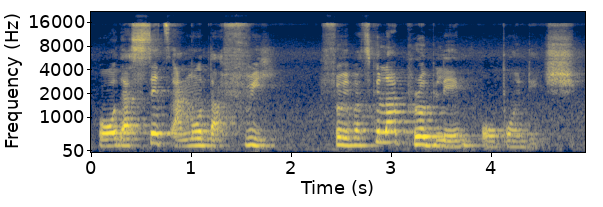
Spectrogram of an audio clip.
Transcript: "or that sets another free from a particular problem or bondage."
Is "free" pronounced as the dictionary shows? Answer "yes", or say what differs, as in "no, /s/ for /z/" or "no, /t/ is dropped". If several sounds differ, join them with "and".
yes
